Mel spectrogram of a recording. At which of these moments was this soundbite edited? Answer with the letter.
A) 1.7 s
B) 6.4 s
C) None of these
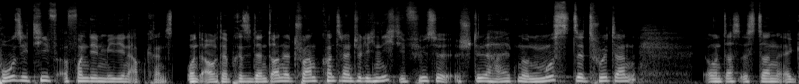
A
